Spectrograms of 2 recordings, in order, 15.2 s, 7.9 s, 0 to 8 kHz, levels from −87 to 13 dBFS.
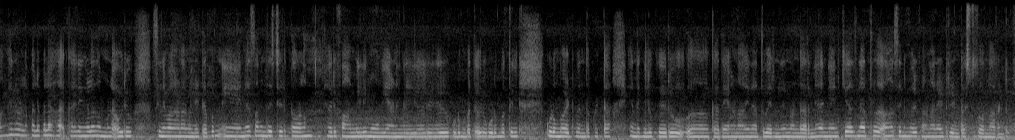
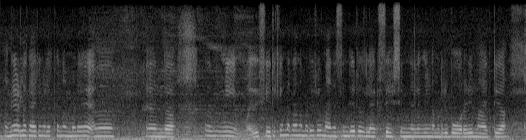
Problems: constant background noise, low volume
